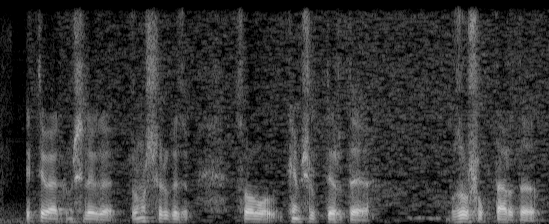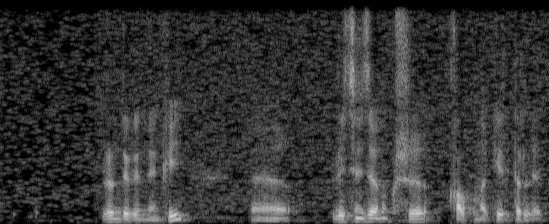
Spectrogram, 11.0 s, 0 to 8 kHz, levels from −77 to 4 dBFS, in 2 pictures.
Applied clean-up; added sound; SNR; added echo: none; none; none; none.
